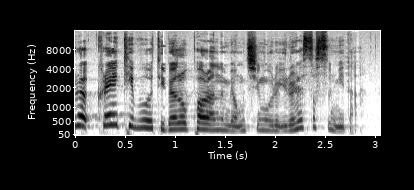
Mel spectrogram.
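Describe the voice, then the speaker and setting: Fairly high in pitch, a woman speaks with lively intonation. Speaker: UX engineer, conference speaker. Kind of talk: conference talk. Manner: casual, with fillers.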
